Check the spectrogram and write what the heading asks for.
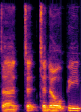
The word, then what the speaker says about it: Tedopi: As I mentioned earlier, you've got Tedopi. Did I pronounce that correctly?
